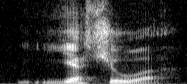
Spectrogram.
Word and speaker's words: Yeshua: Jesus is English but in Hebrew there's not that J sound it's Yeshua okay and so it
